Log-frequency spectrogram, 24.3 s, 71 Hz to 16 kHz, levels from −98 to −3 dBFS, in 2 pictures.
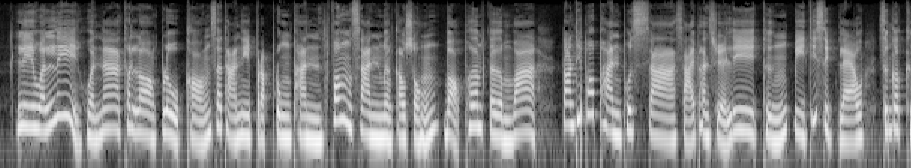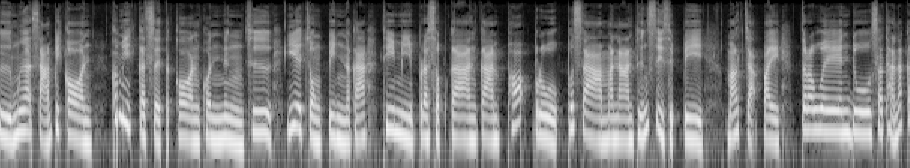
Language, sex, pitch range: Thai, female, 180-230 Hz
